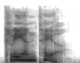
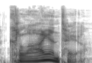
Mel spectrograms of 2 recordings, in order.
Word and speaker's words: clientele: 它这个英文呢，我们叫做 client，c l i e n t，它的复数呢，c l i e n t e l e，啊，那英文我们叫做 clientele，美国人发音不太一样，美语的发音是 clientele，啊，其实写法都一样，英文是 clientele，美语是 clientele，都是代表 client 的复数。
